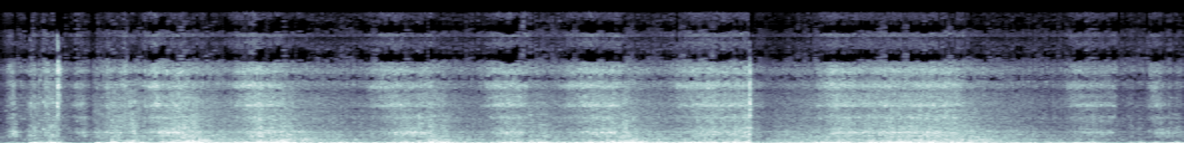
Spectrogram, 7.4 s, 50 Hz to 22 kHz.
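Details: 1972 Chevy K10 4x4, 350 V8, sitting 20+ years, fuel squirted into the carb: uneven low chugging while cranking with rough, irregular firing attempts, never idling; a major backfire, firing order to be checked.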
